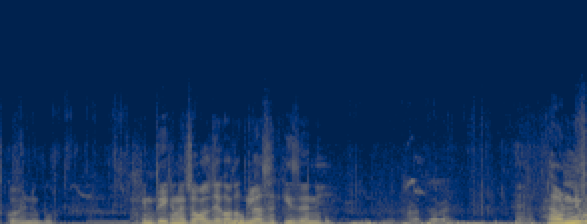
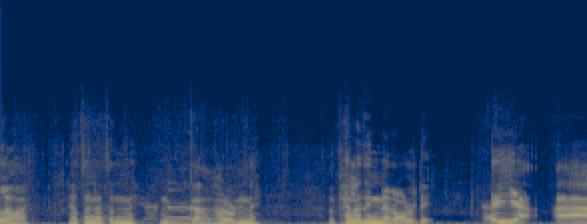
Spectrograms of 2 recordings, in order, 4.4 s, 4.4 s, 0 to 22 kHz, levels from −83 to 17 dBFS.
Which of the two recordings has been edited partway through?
first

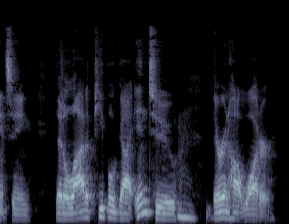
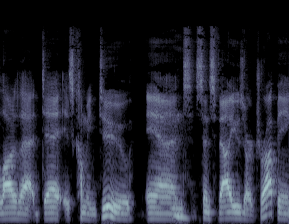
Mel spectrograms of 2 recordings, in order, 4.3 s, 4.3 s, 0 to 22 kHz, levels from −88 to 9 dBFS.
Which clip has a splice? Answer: first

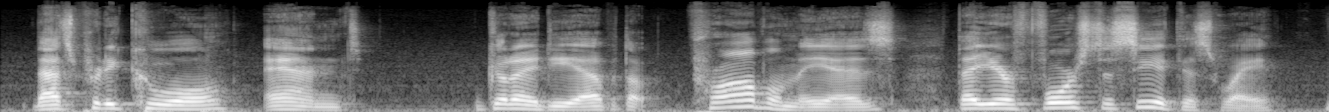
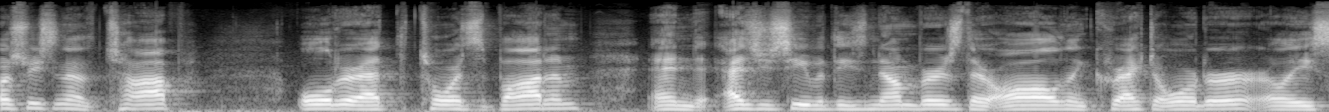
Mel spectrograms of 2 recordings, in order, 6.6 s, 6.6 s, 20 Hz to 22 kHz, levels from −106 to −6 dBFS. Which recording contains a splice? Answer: first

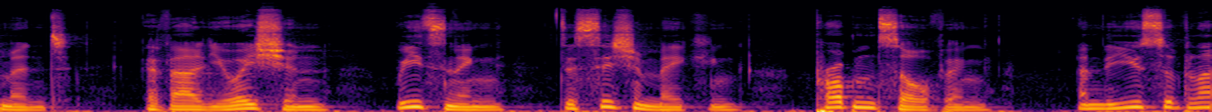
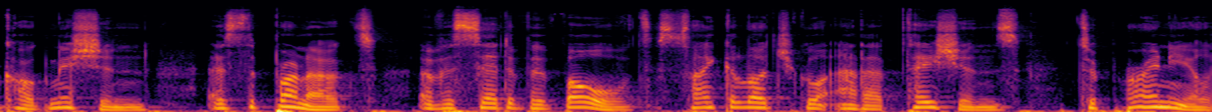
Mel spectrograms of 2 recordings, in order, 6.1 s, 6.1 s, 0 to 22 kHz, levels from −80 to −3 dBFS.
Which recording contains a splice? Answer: first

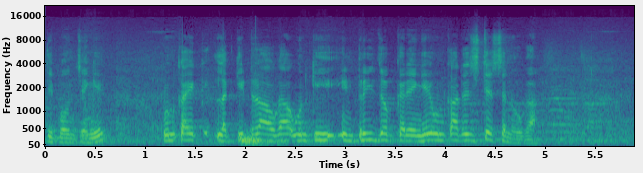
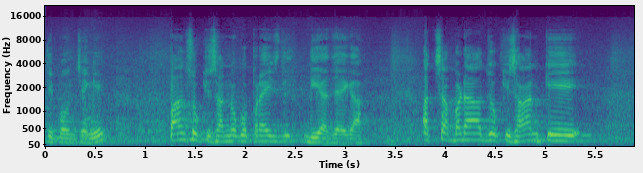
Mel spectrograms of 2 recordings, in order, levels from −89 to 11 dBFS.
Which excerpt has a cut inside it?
second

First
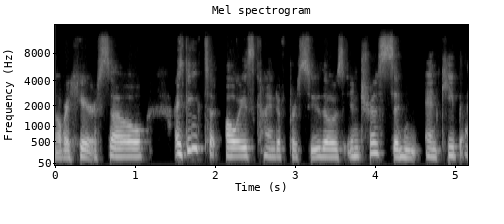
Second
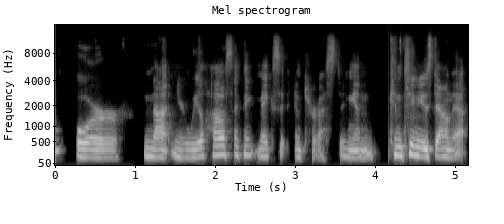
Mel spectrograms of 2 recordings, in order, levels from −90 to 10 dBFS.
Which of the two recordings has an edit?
second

